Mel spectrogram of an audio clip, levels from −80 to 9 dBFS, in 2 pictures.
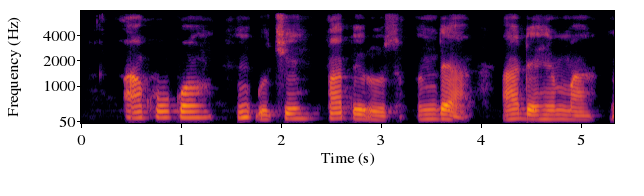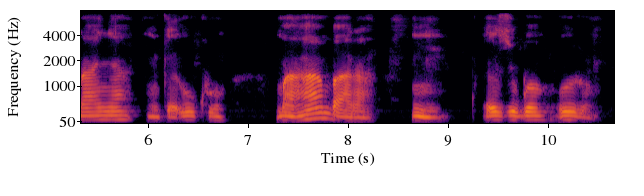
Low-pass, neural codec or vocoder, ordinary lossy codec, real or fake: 7.2 kHz; codec, 44.1 kHz, 7.8 kbps, DAC; none; fake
